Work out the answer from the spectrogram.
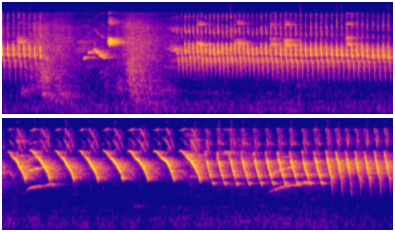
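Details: Canary singing: brief noisy bursts, then a steady buzzy trill followed by a loud series of repeated falling whistled notes and rolling trills.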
